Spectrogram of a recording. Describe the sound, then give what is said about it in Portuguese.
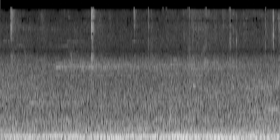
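A car's engine rumbles at a steady low drone on a street at the Bab al-Nasr gate (Gate of Victory) shared by pedestrians, cars and motorbikes, with faint street bustle and voices around it, the level holding even throughout. “Não é só pedonal, carros e motos também podem passar aqui.”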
